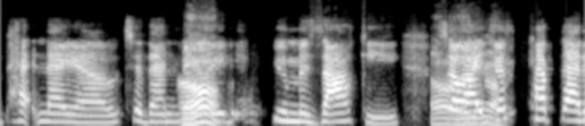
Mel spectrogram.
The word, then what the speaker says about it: Mazzocchi: Let's bring in um Mazoki. Am I pronouncing that right or did I forget already? It's Mazaki. That's Mazaki.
